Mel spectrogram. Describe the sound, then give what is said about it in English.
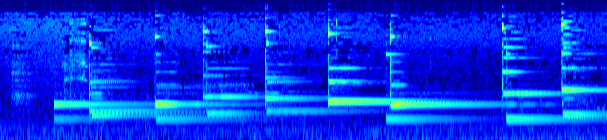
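An ornate antique silver jewelry box, its lid opened, plays a slow, gentle music box melody, its bright plucked metal notes tinkling out one by one and lingering over a soft background hiss. “She pulls out an ornate antique silver jewelry box and opens the lid.”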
